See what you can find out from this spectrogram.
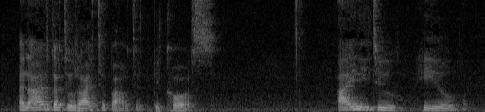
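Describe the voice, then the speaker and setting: A woman talks at a fairly slow pace amid audible room echo. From South Africa, Western Cape. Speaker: poet. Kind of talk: poetry reading and lecture.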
